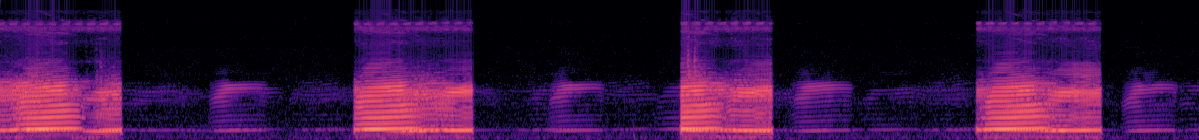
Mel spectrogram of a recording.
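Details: Banded bullfrog giving four loud, nasal, cow-like moos, each just over a second long and spaced about three seconds apart, with fainter, softer calls in between.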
